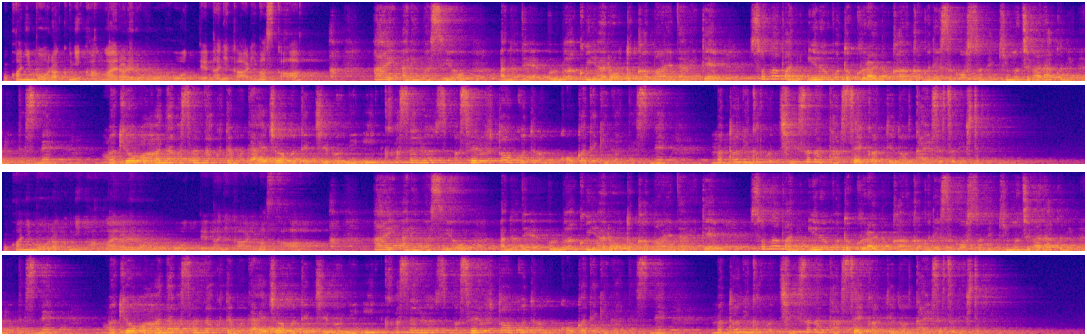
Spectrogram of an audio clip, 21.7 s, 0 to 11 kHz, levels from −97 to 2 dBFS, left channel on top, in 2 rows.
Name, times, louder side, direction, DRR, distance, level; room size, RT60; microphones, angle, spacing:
voice 1, 0.0-3.0 11.8-12.4 17.9-18.5, left 2 dB, 70° left, 4 dB, 1.8 m, -27 dB
sound 1, 1.3-7.2, equal, 45° right, 5.4 m, -39 dB
voice 2, 3.3-11.4 11.9-17.7 18.0-20.6, equal, 15° left, 1 dB, 2.4 m, -24 dB
29.0 x 27.0 x 5.1 m, 3.0 s
head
